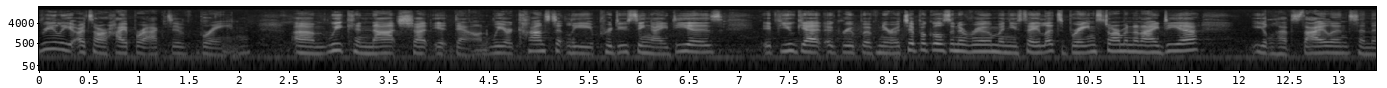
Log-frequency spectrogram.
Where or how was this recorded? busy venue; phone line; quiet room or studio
busy venue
